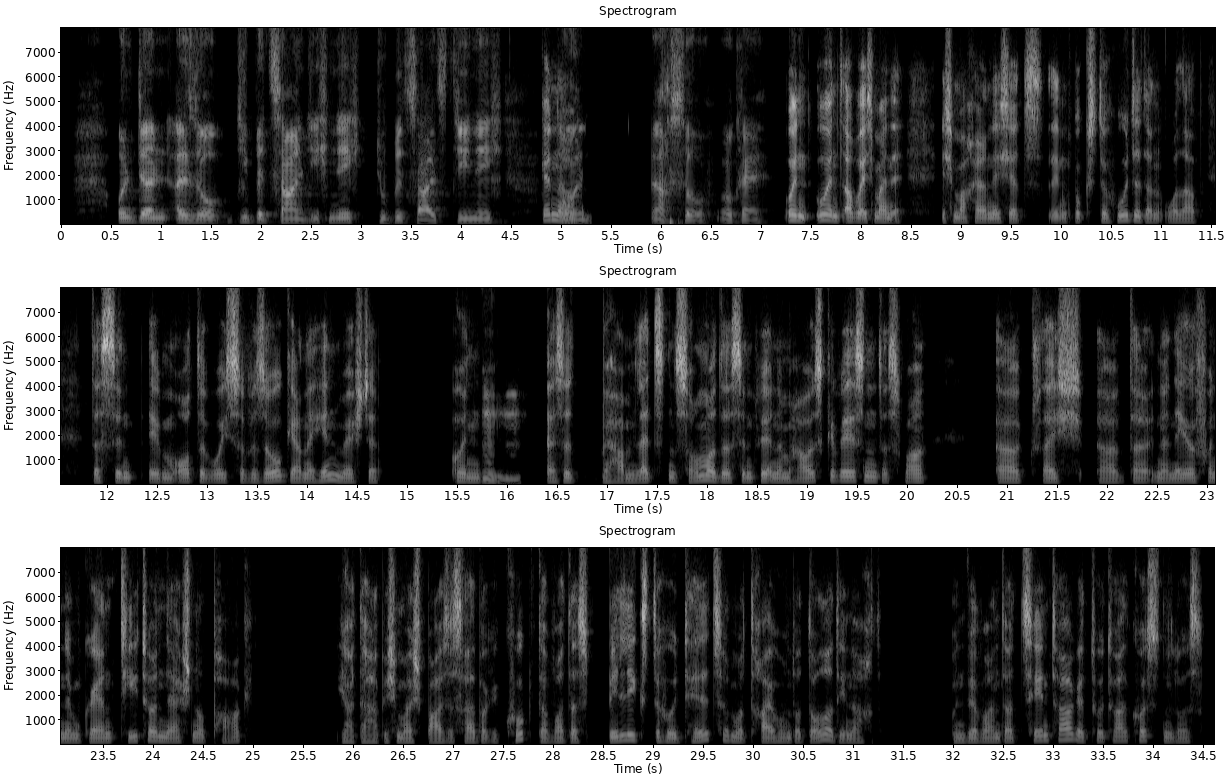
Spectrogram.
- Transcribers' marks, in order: none
- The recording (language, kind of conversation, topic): German, unstructured, Wie sparst du am liebsten Geld?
